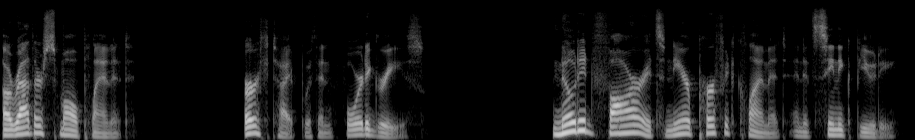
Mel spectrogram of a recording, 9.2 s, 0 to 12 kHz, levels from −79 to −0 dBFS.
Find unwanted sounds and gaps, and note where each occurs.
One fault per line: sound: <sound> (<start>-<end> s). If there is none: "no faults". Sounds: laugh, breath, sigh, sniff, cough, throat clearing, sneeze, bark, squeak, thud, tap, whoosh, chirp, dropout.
no faults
